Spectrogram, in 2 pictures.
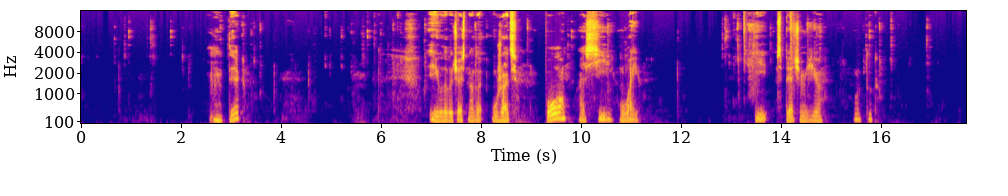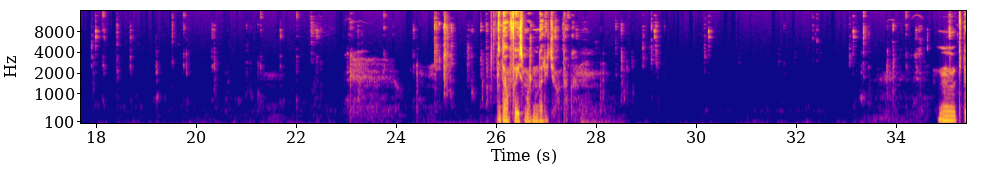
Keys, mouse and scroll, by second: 0.0 g, 1.7 click, 2.0 g, 3.2 Tab, 3.5 z, 4.2 scroll down 1, 4.5 Tab, 4.8 middle click, 5.4 Tab, 5.7 click, 5.8 Tab, 5.9 scroll up 1, 6.1 z, 6.3 middle click, 6.7 3, 7.1 click, 7.6 click, 7.8 z, 7.9-9.7 middle drag, 9.7 click, 10.2 scroll down 3, 10.4 scroll up 3, 10.7 s, 13.0 middle click, 13.8-16.3 typing, 18.1-19.1 middle drag, 19.1 scroll down 5, 19.5 Tab, 19.7 middle click, 20.3 Tab, 20.5-21.2 scroll up 6, 21.2 z, 21.2 middle click, 21.8 z, 21.9 scroll up 1, 22.0 middle click, 22.9 scroll down 1, 23.2 Tab, 23.7 middle click, 24.4-25.4 scroll up 4, 25.4 KP_1, 25.6 scroll up 3, 25.9 Tab, 26.2 z, 27.1 x, 27.4-28.6 shift+middle drag, 28.6 1, 29.1 click, 29.2 g, 31.6 g, 33.2 scroll down 4, 33.3 Tab, 33.8 z, 34.1 shift+middle click, 35.0-35.4 scroll up 4.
